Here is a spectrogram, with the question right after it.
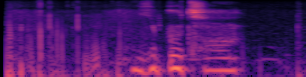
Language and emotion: Russian, angry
